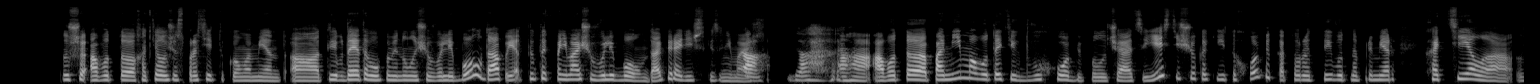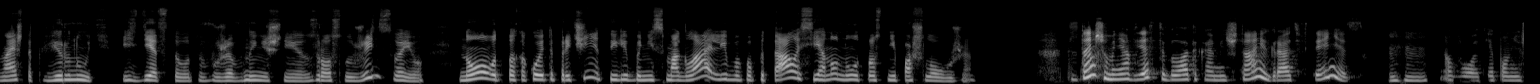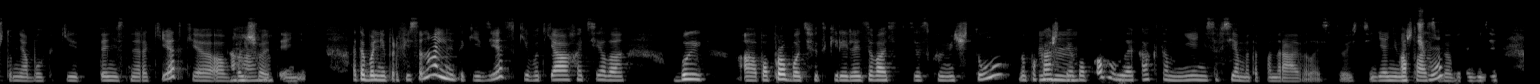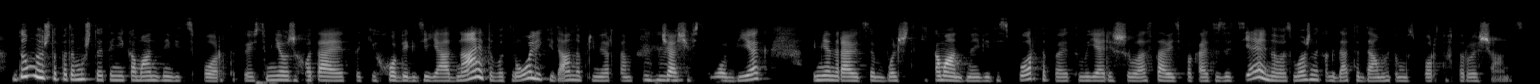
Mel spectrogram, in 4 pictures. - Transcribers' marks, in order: chuckle; other background noise
- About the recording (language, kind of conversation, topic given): Russian, podcast, Что из ваших детских увлечений осталось с вами до сих пор?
